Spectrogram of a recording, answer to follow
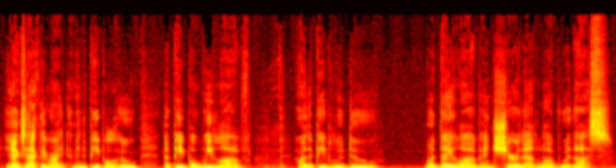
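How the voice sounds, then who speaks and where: A man, an author, talking through his ideas in a casual interview, thoughtful and halting, with frequent restarts. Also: lowish voice.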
